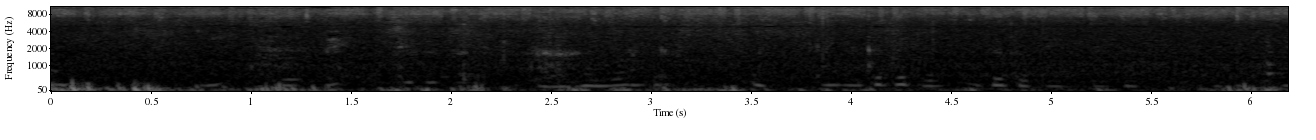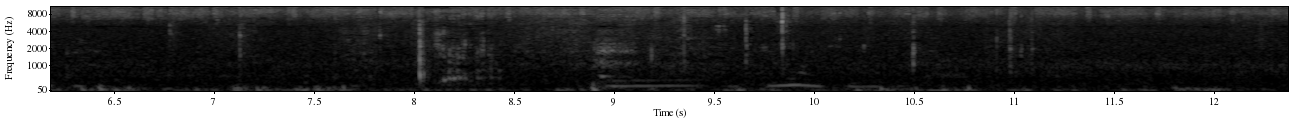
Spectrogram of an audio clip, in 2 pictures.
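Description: An older man speaks calmly outdoors.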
